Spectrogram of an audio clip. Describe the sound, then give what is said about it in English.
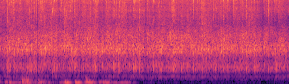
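A crowd applauds steadily, a dense wash of many hands clapping at an even loudness throughout, with a low rumble of voices underneath during the first couple of seconds. “And those of you who didn't applaud are all hiding the whistleblower.”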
